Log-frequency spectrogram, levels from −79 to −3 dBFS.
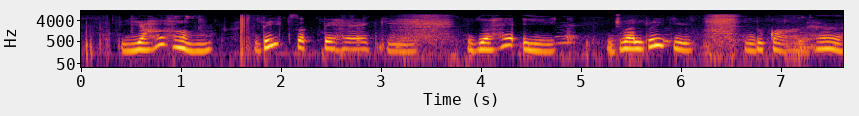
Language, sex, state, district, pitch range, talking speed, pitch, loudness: Hindi, female, Himachal Pradesh, Shimla, 205-245 Hz, 95 wpm, 220 Hz, -19 LUFS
